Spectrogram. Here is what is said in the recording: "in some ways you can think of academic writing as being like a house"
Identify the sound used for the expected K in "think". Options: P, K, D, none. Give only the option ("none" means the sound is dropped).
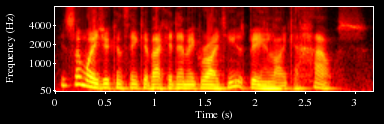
K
